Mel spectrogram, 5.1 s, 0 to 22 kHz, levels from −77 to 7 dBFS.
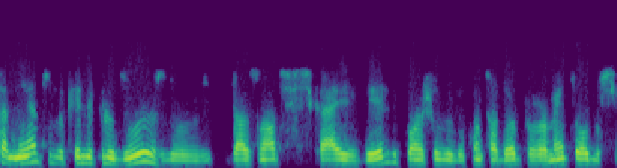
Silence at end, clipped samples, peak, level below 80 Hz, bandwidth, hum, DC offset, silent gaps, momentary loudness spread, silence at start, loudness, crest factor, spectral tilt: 0.05 s; under 0.1%; 0 dBFS; -56 dBFS; 4.1 kHz; none; under 0.1%; none; 8 LU; 0 s; -13 LUFS; 12 dB; -10 dB/octave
